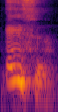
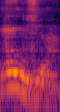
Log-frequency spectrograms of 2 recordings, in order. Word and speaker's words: Asia: I knew his girl, Asa. honorable woman. And I meant to say Asia. I called her Asa, Asia, because the way her name is spelled.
